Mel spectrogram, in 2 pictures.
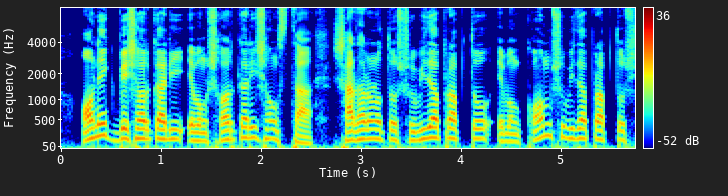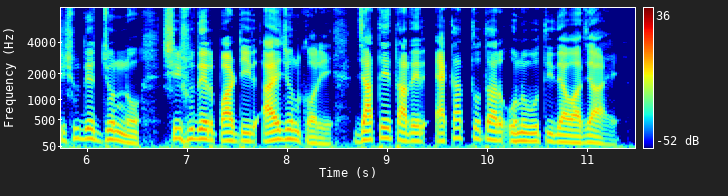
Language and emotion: Bengali, neutral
